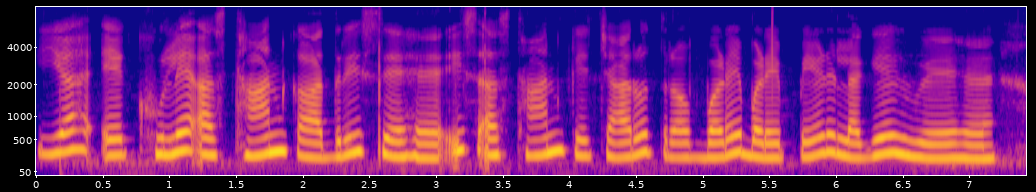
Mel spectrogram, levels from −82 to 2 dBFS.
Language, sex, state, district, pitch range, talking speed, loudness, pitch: Hindi, female, Jharkhand, Garhwa, 225-285 Hz, 155 wpm, -15 LUFS, 250 Hz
